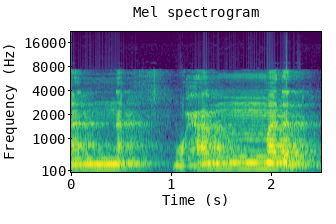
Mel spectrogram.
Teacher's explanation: میم مشدد پہ غنہ ہوگا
